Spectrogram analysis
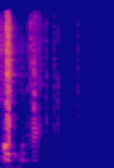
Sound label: Ramen Stop Eat; Game rip; MiSide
